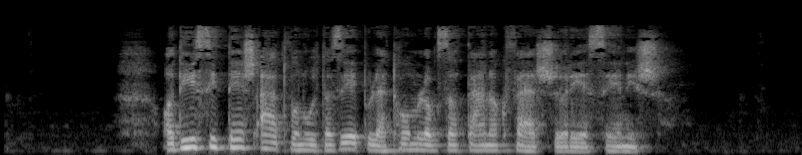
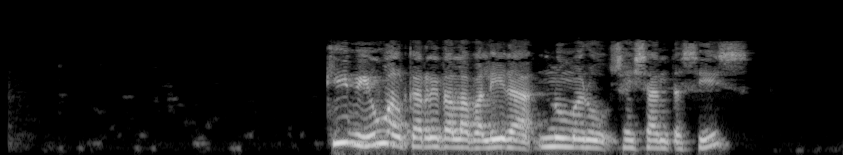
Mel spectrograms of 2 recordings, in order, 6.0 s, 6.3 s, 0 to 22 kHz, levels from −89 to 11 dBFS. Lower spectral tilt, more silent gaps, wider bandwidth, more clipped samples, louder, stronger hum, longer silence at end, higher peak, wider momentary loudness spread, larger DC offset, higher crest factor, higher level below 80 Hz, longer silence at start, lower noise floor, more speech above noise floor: about the same, -4.5 dB/octave vs -5.5 dB/octave; neither; first, 11.5 kHz vs 7.6 kHz; neither; second, -24 LUFS vs -13 LUFS; neither; first, 1 s vs 0.75 s; second, -6 dBFS vs -2 dBFS; about the same, 9 LU vs 9 LU; neither; about the same, 18 dB vs 14 dB; about the same, -64 dBFS vs -62 dBFS; second, 0.95 s vs 2.45 s; second, -69 dBFS vs -75 dBFS; second, 46 dB vs 62 dB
